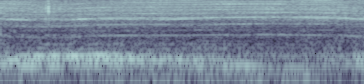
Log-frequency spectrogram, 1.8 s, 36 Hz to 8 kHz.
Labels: {"label": "anthrophony, boat engine", "recorder": "SoundTrap 500"}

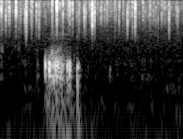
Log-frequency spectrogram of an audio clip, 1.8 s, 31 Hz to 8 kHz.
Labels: {"label": "biophony, low growl", "recorder": "SoundTrap 300"}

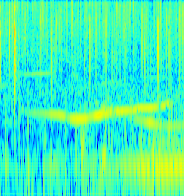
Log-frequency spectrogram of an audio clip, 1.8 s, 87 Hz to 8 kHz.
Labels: {"label": "biophony", "recorder": "SoundTrap 300"}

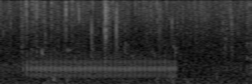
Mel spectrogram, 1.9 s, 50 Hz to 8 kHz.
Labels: {"label": "biophony, croak", "recorder": "SoundTrap 500"}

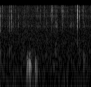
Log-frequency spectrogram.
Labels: {"label": "ambient", "recorder": "HydroMoth"}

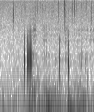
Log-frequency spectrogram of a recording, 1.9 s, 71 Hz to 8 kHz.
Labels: {"label": "biophony, knock croak", "recorder": "SoundTrap 300"}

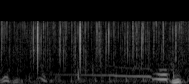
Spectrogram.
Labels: {"label": "biophony, cascading saw", "recorder": "SoundTrap 600 or HydroMoth"}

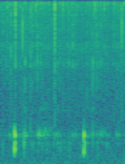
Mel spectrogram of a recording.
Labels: {"label": "ambient", "recorder": "HydroMoth"}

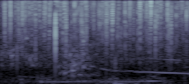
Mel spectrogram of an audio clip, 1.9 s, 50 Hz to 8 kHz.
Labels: {"label": "biophony", "recorder": "SoundTrap 300"}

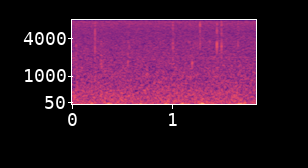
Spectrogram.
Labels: {"label": "ambient", "recorder": "HydroMoth"}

